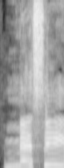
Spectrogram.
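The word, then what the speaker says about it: merci: मेसी, मेसी, ये सबसे पहले वर्ड सीखते हैं लोग, मेसी यानी कि थैंक यू। जी हाँ, ये आपका जो प्लेयर है ना मेसी, उसी की तरह इसकी प्रोनाउंसिएशन होती है मेसी।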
